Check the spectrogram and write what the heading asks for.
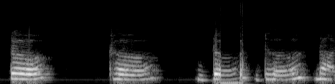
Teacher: इनके उच्चारण में जीभ को कठोर तालु के पिछले भाग में स्थित मूर्धन्य को स्पर्श करना पड़ता है।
